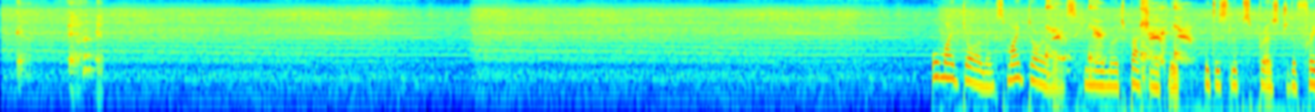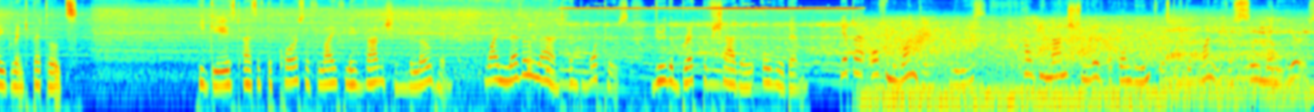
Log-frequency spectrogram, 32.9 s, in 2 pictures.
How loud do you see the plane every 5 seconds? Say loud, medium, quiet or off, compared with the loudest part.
quiet, quiet, quiet, quiet, medium, loud, loud.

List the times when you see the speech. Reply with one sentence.
You can hear the speech from 11.7 to 17.4 s and from 18.9 to 32.8 s.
